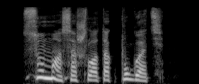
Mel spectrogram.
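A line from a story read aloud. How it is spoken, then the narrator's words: Barked. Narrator (Russian): гаркнула на нее Катерина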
